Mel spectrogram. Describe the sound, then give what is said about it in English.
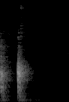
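Two quick knuckle raps on wood, fairly loud, each a hollow thud with a short decay, the second following about a fifth of a second after the first, then silence. “Knock on wood. Knock on wood.”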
